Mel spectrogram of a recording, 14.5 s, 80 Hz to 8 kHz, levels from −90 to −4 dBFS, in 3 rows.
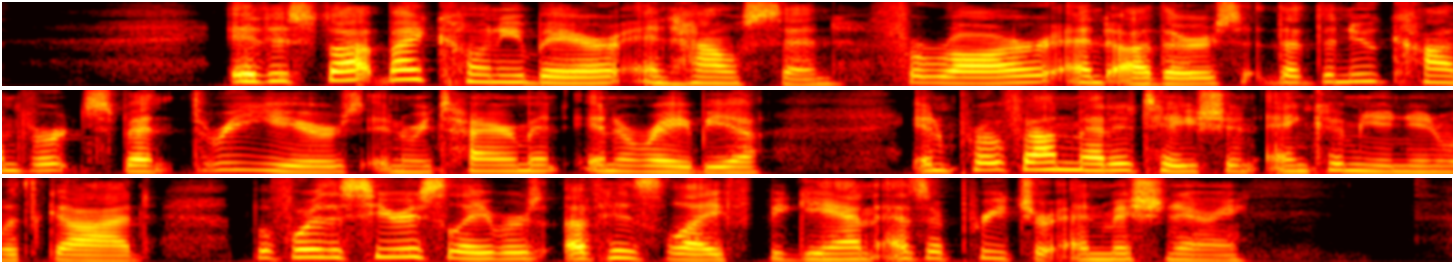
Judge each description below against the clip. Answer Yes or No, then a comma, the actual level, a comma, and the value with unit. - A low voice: No, high, 210 Hz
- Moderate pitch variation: Yes, average, 3.3 semitones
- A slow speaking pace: No, average, 170 wpm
